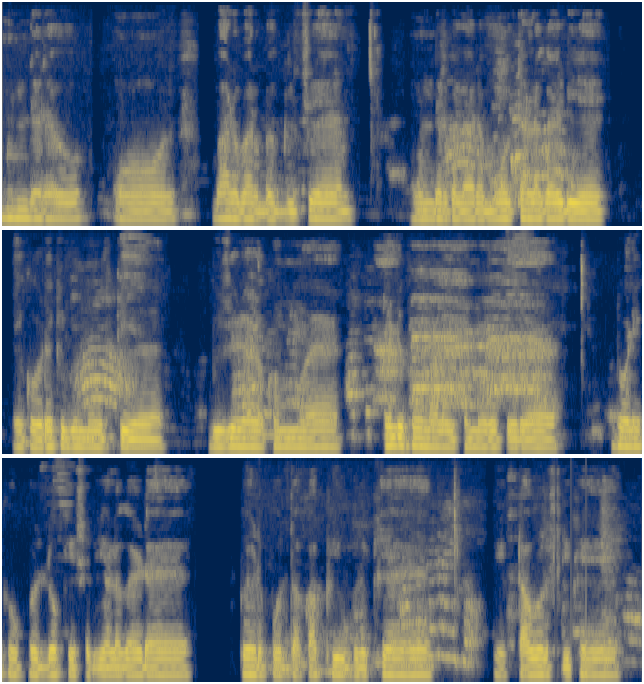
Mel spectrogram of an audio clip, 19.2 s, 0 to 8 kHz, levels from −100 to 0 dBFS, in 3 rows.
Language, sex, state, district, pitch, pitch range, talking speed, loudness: Rajasthani, male, Rajasthan, Churu, 110 Hz, 105-115 Hz, 135 wpm, -19 LUFS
